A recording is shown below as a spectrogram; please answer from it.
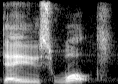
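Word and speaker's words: Deus vult: The letter V actually had a W sound. So this is pronounced Deus Volt.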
